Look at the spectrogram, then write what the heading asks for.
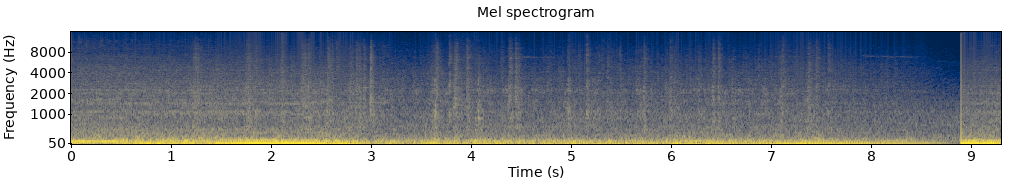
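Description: Added sound-design ambience of a motor vehicle's low, steady engine rumble, with scattered clicks over it. The rumble fades away toward the end, then a louder rumble cuts in suddenly.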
